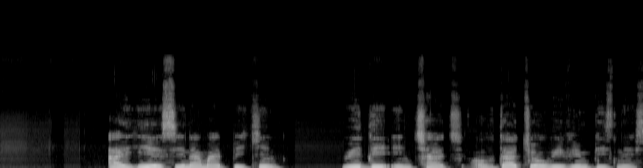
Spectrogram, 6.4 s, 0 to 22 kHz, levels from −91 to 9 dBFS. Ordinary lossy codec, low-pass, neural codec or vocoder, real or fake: none; 14.4 kHz; none; real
